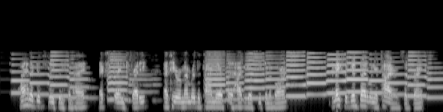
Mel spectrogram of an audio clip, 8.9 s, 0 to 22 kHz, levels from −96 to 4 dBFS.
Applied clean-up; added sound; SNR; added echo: classical method Wiener filter.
